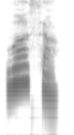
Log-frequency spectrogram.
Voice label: "ವಾಸ", Kannada

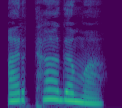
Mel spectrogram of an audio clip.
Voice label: "ಅರ್ಥಾಗಮ", Kannada

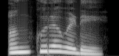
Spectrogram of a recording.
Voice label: "ಅಂಕುರವಡೆ", Kannada

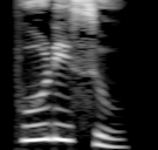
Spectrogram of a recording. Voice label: "ಪುಟಿಸು", Kannada

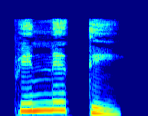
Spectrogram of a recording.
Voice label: "ಪನ್ನತಿ", Kannada

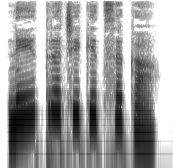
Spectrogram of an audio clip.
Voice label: "ನೇತ್ರಚಿಕಿತ್ಸಕ", kannada

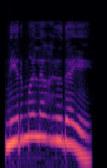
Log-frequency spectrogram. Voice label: "ನಿರ್ಮಲಹೃದಯ", Kannada

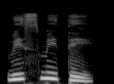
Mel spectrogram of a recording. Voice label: "ವಸುಮದ", kannada

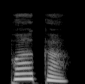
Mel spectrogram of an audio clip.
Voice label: "ಪೀಕು", Kannada

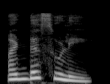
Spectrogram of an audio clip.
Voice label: "ಅಡ್ಡಸುಳಿ", Kannada; aḍḍasuḷi

